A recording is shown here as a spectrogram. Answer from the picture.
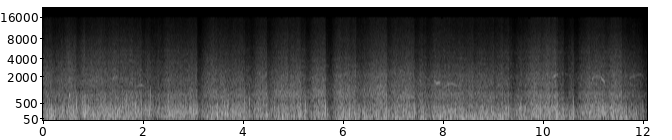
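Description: Ocean surf breaking and washing up the beach in a steady rush, with wind buffeting the microphone.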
